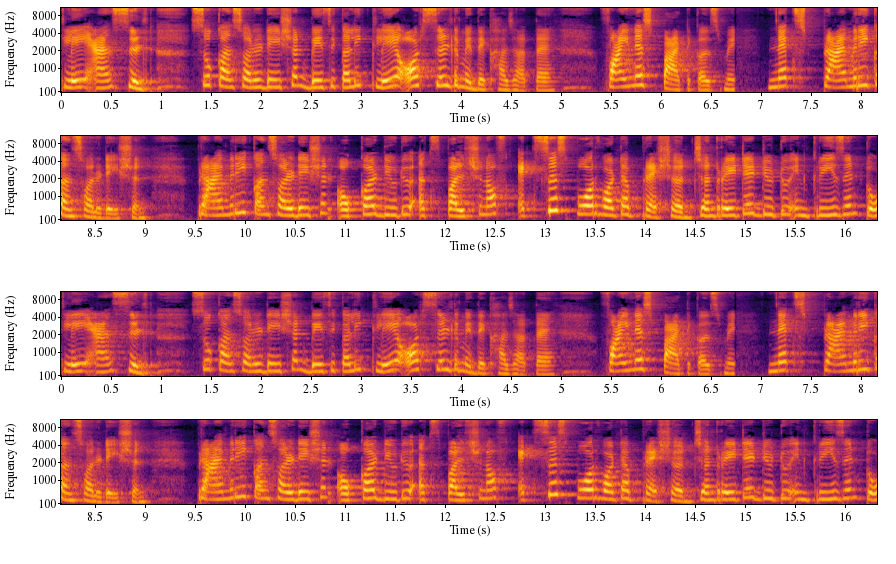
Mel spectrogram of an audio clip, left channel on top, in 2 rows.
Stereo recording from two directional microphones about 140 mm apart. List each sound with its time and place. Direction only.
0.0 s a woman's voice: 35° left (ahead or behind); by 12.1 s 15° left (ahead or behind)
12.1 s a woman's voice: 35° left (ahead or behind)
